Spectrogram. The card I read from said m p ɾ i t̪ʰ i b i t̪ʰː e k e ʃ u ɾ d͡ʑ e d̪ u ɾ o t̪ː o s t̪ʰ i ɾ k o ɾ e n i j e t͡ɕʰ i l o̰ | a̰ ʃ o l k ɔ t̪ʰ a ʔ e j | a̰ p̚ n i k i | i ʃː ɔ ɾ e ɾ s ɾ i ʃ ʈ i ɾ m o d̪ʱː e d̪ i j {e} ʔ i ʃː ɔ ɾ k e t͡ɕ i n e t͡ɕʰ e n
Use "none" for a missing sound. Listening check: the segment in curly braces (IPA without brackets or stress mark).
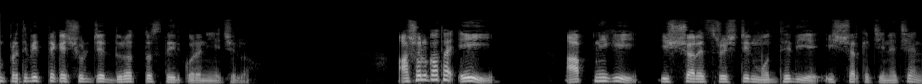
e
